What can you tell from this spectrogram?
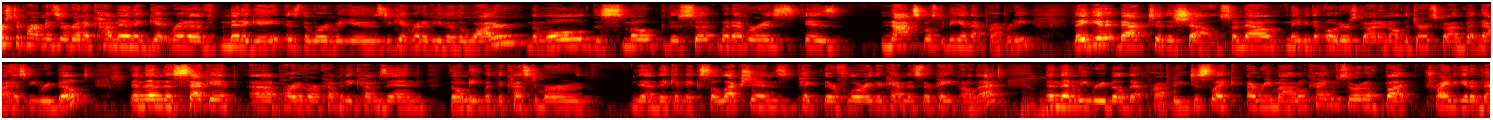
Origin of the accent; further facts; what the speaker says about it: Fort Wayne, Indiana, United States; Yes, I grew up in Fort Wayne. I went to grade school, high school here, graduated from Concordia.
